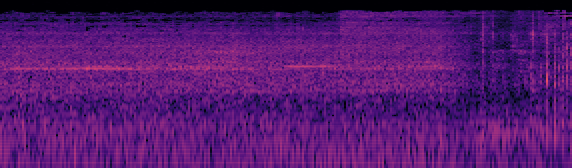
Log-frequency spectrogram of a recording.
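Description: Steady rumbling, hissing background noise with a faint high whine running through it. The sound changes near the end, the hiss thinning out.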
